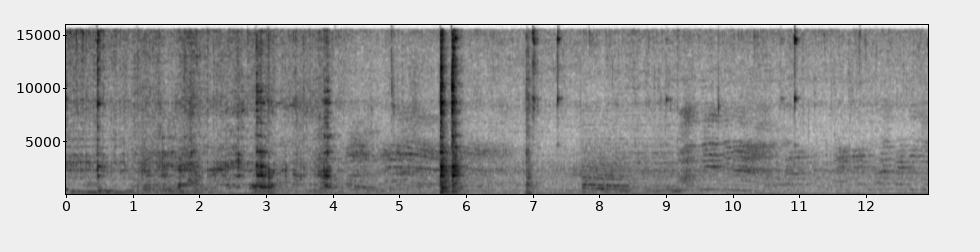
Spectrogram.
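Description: A spoon stirs turmeric into boiling tamarind water in a pot, with clinks against the metal and a sharp knock near the middle, while someone speaks over the stirring.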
